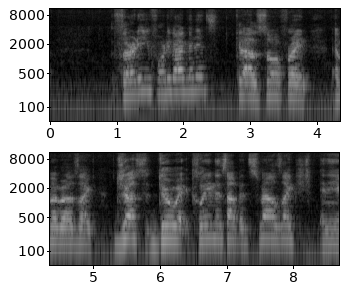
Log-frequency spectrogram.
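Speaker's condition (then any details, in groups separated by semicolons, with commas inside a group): Cerebral palsy; able to speak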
